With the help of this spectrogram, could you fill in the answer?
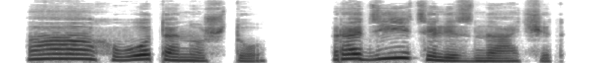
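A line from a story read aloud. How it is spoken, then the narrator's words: Drawn-out drawl. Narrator (Russian): протянула Варя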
